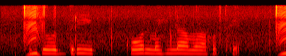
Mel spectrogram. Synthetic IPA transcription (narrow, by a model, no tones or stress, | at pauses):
d͡ʒoːd̪ɾi | koːnməɦinamãɦoːt̪ɦḛː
